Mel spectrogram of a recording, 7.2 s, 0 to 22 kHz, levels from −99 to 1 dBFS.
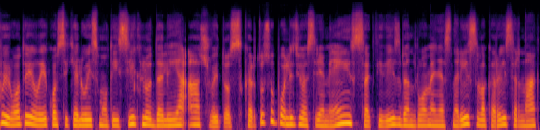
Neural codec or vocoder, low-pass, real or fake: codec, 44.1 kHz, 7.8 kbps, DAC; 19.8 kHz; fake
